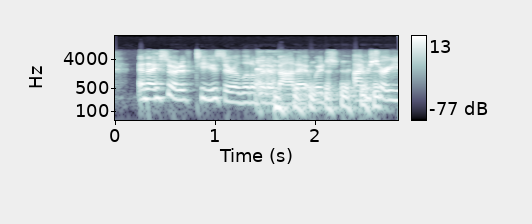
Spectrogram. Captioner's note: laughter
